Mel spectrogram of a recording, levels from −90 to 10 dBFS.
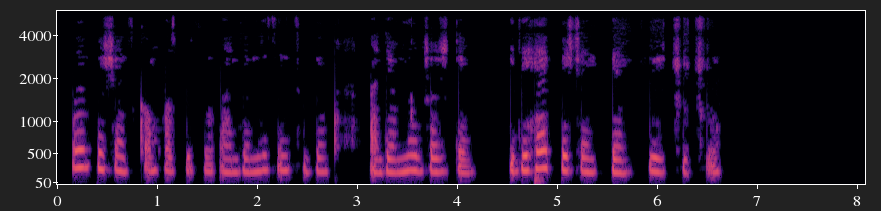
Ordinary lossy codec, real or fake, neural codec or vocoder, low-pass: none; real; none; 5.4 kHz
